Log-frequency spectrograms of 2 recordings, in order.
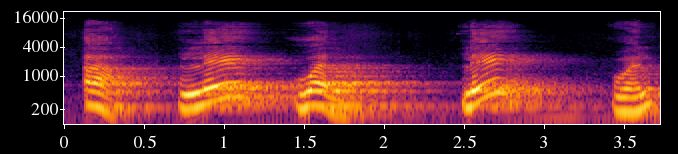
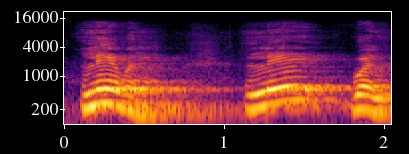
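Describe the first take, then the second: First: لیول stretched very slowly, each vowel held; slow pronunciation. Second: Said in the usual way. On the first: Shown as a demonstration. Teacher showing the class the two vowels in لیول, slowly. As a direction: draw out لیول to show both e sounds. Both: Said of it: "دو مختلف آوازیں".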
